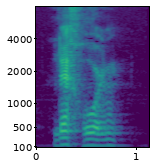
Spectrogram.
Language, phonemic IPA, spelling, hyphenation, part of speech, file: Dutch, /ˈlɛx.ɦɔrn/, leghorn, leg‧horn, noun, Nl-leghorn.ogg
- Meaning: leghorn, breed of chicken from Livorno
